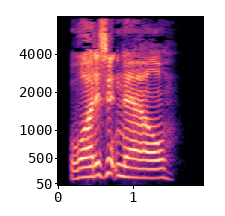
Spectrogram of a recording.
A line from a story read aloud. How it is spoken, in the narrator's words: he sighed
